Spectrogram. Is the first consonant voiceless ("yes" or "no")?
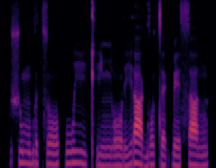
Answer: yes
